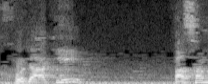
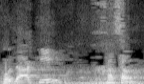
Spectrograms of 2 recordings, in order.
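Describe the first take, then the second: First: The last word begins with a plain k sound. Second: The last word begins with a raspy kh sound. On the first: "नहीं बोलते" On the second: "काफ को क्या बोलते? हे बोल देते हैं।"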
